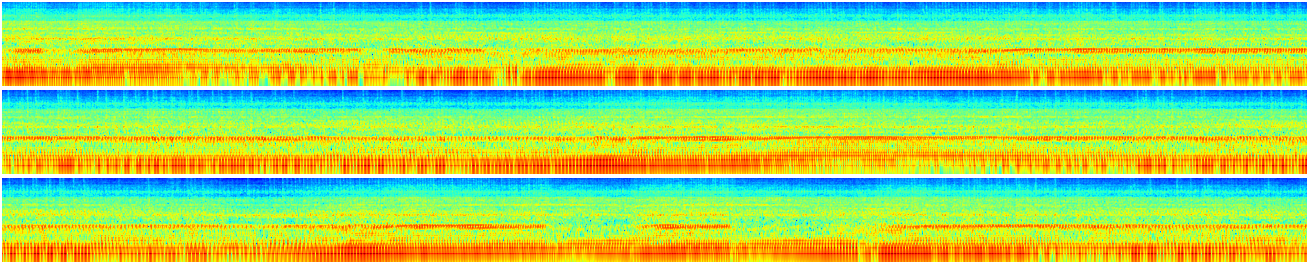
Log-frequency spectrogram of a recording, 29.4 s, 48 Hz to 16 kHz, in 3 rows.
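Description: Honda Today scooter's 49 cc four-stroke single running, heard at the muffler: it idles steadily, then is revved up and eased back down in slow swells several times.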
